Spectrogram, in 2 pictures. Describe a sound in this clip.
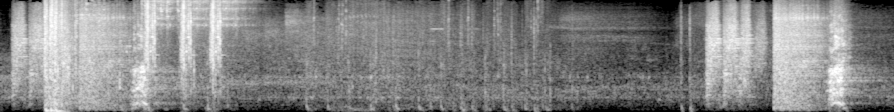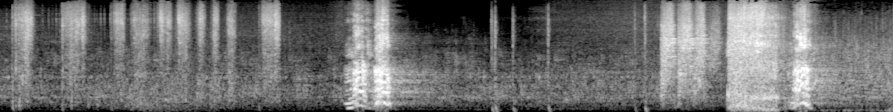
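Blades slash and clang in loud, sudden bursts.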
